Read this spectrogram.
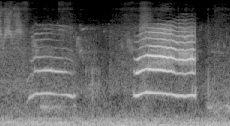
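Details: Jealous house cat, angry at another cat, gives two long, steady meows about a second apart, the second louder and harsher, against soft indoor background noise.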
